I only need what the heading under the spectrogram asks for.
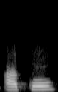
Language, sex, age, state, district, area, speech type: Urdu, female, 18-30, Uttar Pradesh, Gautam Buddha Nagar, rural, conversation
